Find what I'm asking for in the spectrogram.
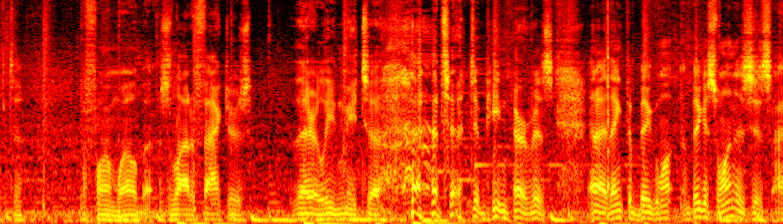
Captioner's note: laugh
